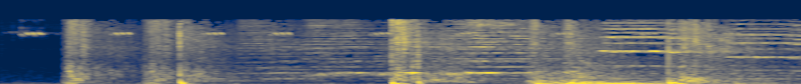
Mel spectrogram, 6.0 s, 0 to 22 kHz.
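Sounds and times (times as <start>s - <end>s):
gunshots outside a house in Beijing: 0.4s - 1.8s, 2.9s - 5.8s.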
